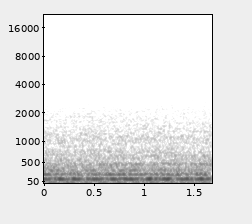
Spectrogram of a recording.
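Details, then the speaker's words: Steady low hum with no crackle or snapping from the Moskit electrostatic smoker with the door open, after the flounder was repositioned to increase clearance from the spikes; cold smoking is about to start. "И вот здесь расстояние отличное. Все, никаких тресков, ничего нету."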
